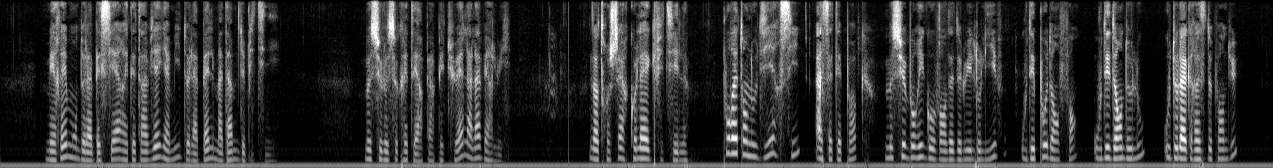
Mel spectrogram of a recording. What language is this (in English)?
French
